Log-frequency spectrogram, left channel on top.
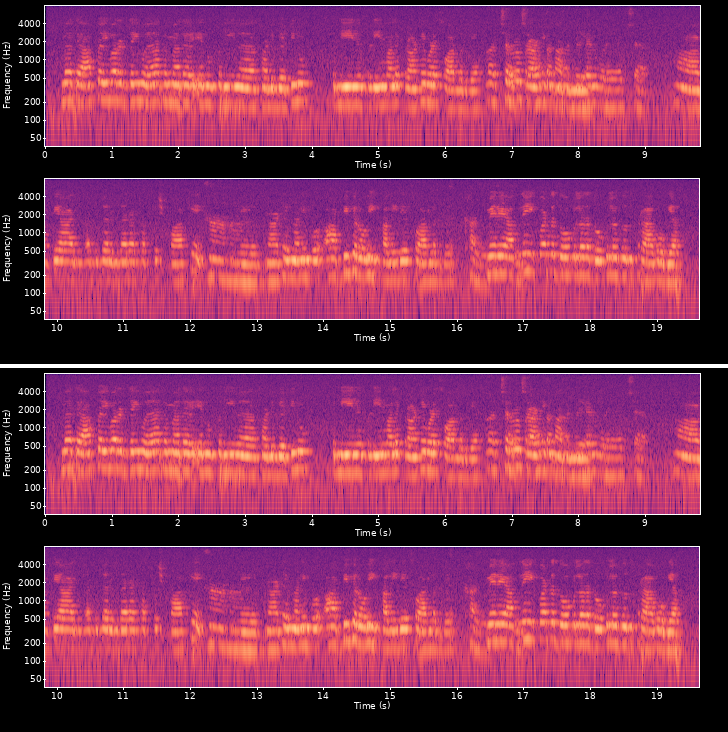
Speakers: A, on the right; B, on the right.
A: ਮੈਂ ਤੇ ਆਪ ਕਈ ਵਾਰ ਏਦਾਂ ਈ ਹੋਇਆ ਤੇ ਮੈਂ ਤੇ ਇਹਨੂੰ ਪਨੀਰ ਸਾਡੀ ਬੇਟੀ ਨੂੰ ਪਨੀਰ-ਪਨੀਰ ਵਾਲੇ ਪਰਾਂਠੇ ਬੜੇ ਸਵਾਦ ਲੱਗਦੇ। ਆ
B: ਅੱਛਾ
A: ਫਿਰ
B: ਅੱਛਾ
A: ਮੈਂ ਪਰਾਂਠੇ
B: ਉਹ ਤਾਂ
A: ਬਣਾ ਦਿੰਨੀ
B: ਬੇਟੇ
A: ਆ।
B: ਨੂੰ ਬੜੇ ਅੱਛਾ
A: ਹਾਂ, ਪਿਆਜ, ਅਦਗਰ ਵਗੈਰਾ ਸਭ ਕੁਛ ਪਾ ਕੇ
B: ਹਾਂ ਹਾਂ
A: ਤੇ
B: ਹਾਂ
A: ਪਰਾਂਠੇ ਫਿਰ ਮੈਨੂੰ ਵੀ ਬਹੁਤ ਆਪ ਵੀ ਫੇਰ ਉਹੀ ਖਾ ਲਈਦੇ ਆ, ਸਵਾਦ ਲੱਗਦੇ ਆ
B: ਖਾ ਲਈ
A: ਮੇਰੇ
B: ਦੀ ਹੈ
A: ਆਪ
B: ਠੀਕ
A: ਨੇ ਇੱਕ
B: ਹੈ
A: ਵਾਰ ਤਾਂ ਦੋ ਕਿੱਲੋ ਦਾ ਦੋ ਕਿੱਲੋ ਦੁੱਧ ਖ਼ਰਾਬ ਹੋ ਗਿਆ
